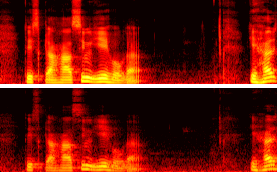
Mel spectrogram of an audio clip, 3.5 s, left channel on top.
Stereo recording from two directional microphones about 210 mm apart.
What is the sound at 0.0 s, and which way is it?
Speech, 30° left (ahead or behind).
